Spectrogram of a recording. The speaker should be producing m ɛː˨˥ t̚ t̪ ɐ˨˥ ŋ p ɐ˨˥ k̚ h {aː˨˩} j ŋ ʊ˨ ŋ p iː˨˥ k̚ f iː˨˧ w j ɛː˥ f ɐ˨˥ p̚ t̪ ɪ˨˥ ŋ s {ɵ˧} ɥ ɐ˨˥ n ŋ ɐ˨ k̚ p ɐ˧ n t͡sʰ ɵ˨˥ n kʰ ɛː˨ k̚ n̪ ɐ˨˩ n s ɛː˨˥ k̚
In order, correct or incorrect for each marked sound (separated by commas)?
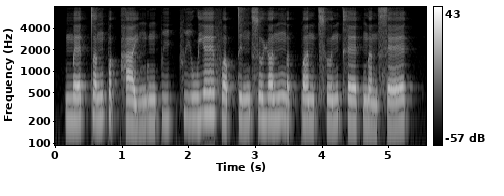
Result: correct, incorrect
